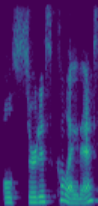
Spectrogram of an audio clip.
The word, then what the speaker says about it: ulcerative colitis: So I would love to kind of touch on, you have a chronic illness, ulcerative colitis.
